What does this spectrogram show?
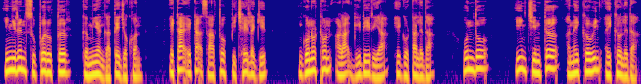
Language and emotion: Santali, sad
